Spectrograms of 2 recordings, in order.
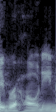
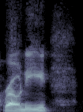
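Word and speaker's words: RHONY: I say Rahoni, not Roni. – And oh my God, why? I love it. Rahoni. – The H, Rahoni. – Silent H. – No, silent H.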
